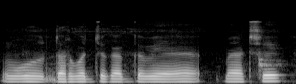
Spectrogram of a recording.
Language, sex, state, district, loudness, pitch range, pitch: Hindi, male, Uttar Pradesh, Shamli, -17 LUFS, 125-130 Hz, 130 Hz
